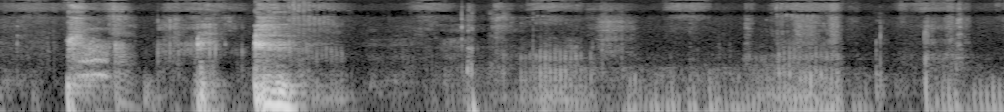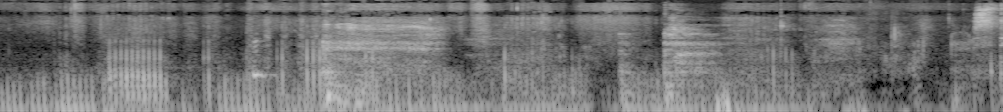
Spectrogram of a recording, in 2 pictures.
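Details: A ginger cat described by its owner as sick, which coughs and then purrs: a steady, low, rumbling purr with gentle rhythmic pulsing through its breaths.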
